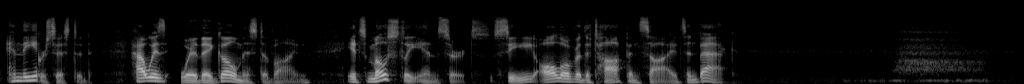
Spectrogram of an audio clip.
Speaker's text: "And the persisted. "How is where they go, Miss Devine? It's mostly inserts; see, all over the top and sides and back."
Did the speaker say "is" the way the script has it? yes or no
yes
